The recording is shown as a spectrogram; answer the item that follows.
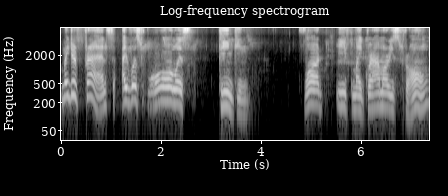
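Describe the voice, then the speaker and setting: Someone speaks at a very slow pace with a Bengali accent. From Bangladesh. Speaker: English teacher. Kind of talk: tutorial.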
